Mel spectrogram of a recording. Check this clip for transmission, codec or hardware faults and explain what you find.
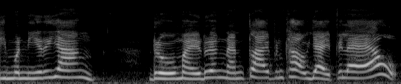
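The speech carries one fault across its whole length: generation loss. The smeared, swirling, hollow quality points to lossy coding around 96 kbit/s with an MP2-type codec, likely repeated around ten times. Each decode and re-encode requantises on a shifted frame grid, so noise and spectral gaps pile up and consonant attacks blur. On a spectrogram, content stops sharply at 16 kHz and the bands below look patchy and holed. In the waveform, transients appear softened and pre-smeared.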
